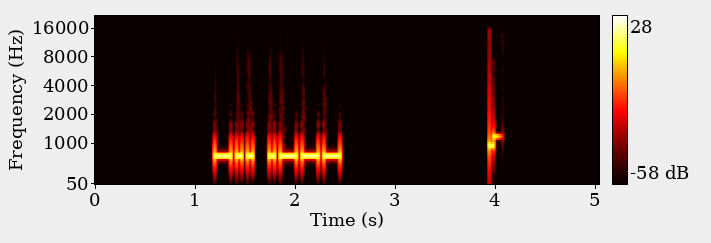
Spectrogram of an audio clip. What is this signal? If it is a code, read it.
Morse code, heard as a keyed tone, about 22 wpm, 700 Hz. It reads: DJ
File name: practice / 22wpm / Two Letter-Number Combinations - 22wpm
